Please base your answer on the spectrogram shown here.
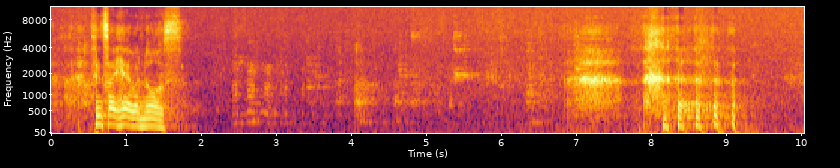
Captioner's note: laughing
